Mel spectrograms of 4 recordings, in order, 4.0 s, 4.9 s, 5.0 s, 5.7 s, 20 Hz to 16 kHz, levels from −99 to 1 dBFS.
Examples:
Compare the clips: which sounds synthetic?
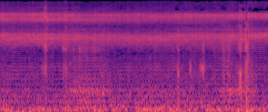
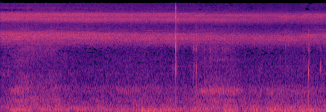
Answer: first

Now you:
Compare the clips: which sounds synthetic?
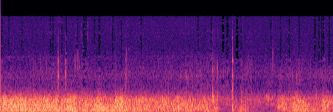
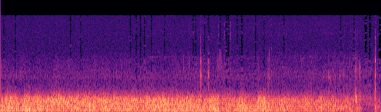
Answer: first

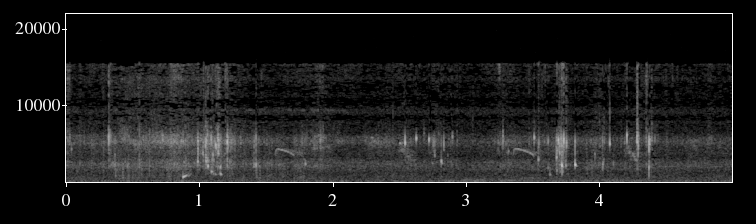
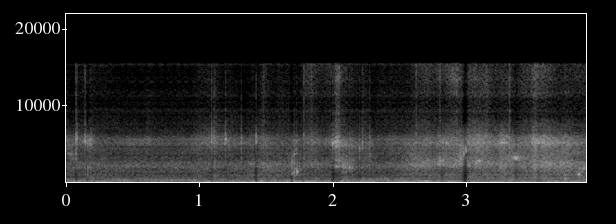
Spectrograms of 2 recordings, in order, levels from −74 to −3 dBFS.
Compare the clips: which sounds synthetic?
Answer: second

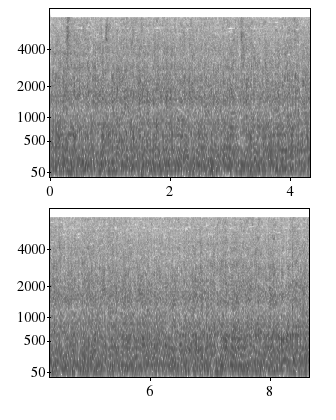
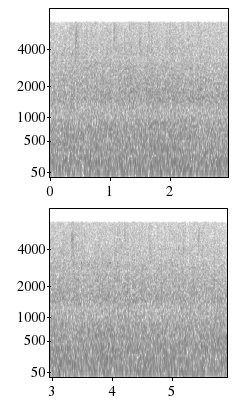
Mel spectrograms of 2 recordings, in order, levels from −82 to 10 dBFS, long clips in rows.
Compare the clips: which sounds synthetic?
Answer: first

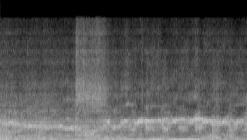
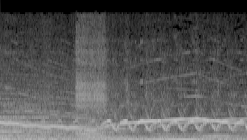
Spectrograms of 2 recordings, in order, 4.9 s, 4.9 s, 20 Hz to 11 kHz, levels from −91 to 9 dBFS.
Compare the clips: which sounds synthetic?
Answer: first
